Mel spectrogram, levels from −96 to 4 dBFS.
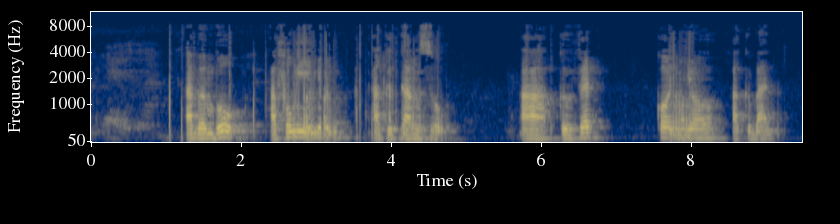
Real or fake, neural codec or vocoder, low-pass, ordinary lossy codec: real; none; 10.8 kHz; MP3, 32 kbps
